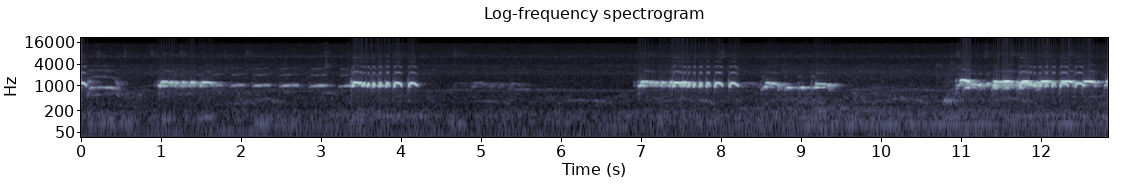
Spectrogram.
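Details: Gacor zebra dove, played to coax a lazy-singing dove into song, gives several bursts of rapid, stuttering coos; each phrase rolls in quick beats and some waver downward. Short silences fall between phrases.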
